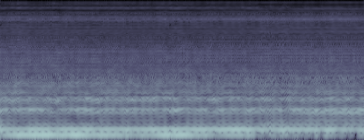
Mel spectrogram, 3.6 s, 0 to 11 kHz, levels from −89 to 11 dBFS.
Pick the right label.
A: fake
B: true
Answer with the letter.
A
